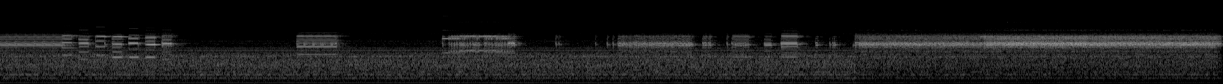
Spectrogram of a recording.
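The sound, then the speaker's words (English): A dial-up modem dialing up to the internet, with dialing tones and clipped electronic beeps giving way to a steady, hissing screech of handshake noise. It plays alone at moderate volume, with no voices. “The sound brings back nostalgia in the sense I remember the era, but it drove me nuts, is the old modems you had to use to dial up to the internet. And that infamous noise it made, and then your phone would be busy.”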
